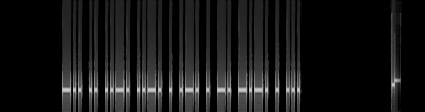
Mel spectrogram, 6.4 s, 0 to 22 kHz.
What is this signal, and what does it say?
Morse code, heard as a keyed tone, about 30 wpm, 700 Hz. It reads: DIFFERENCES
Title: ES:S Suffix - Top 100 Words with Base Words 30wpm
